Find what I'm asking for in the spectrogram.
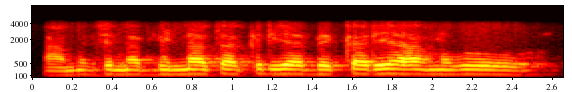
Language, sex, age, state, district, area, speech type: Odia, male, 18-30, Odisha, Rayagada, urban, conversation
